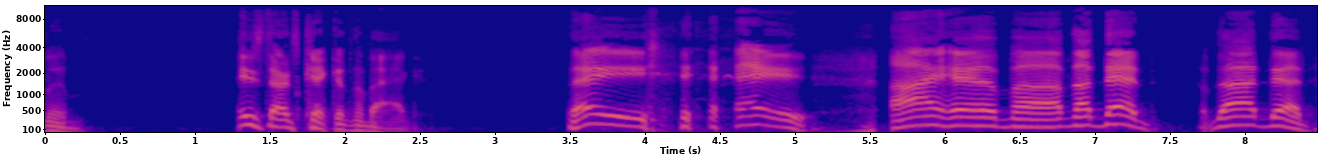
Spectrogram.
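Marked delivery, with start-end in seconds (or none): 3.5-8.4 1 man calling from body bag. Retold or imitated.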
